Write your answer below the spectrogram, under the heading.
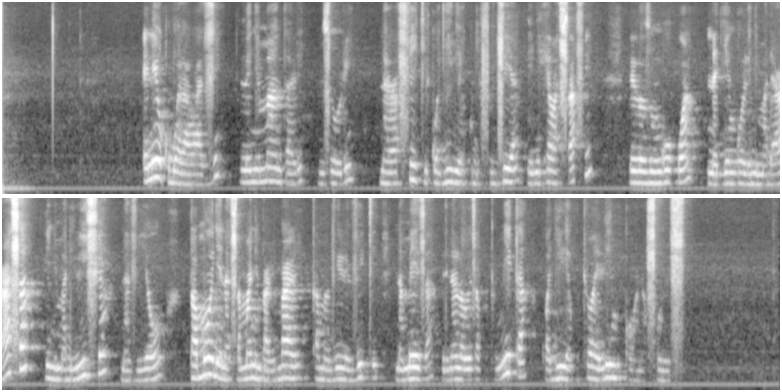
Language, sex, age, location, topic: Swahili, female, 18-24, Dar es Salaam, education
